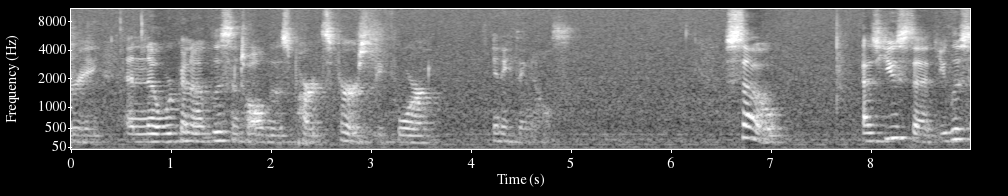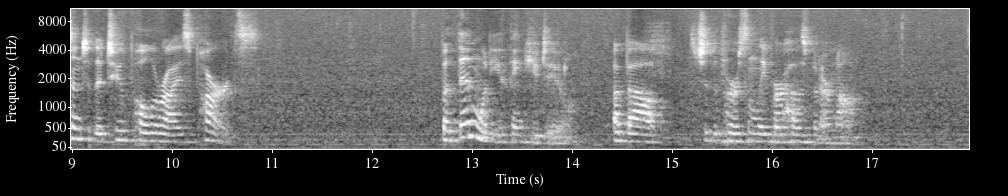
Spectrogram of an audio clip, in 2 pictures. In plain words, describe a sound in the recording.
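A middle-aged woman speaks into a microphone in short bursts.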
